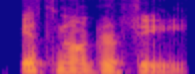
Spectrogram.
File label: "ethnography", American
